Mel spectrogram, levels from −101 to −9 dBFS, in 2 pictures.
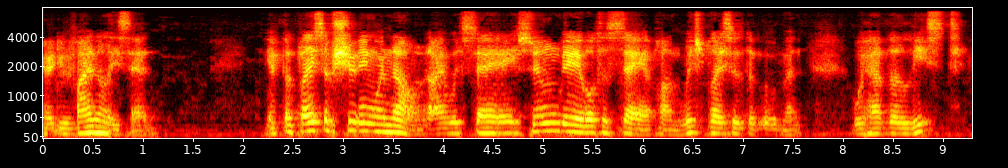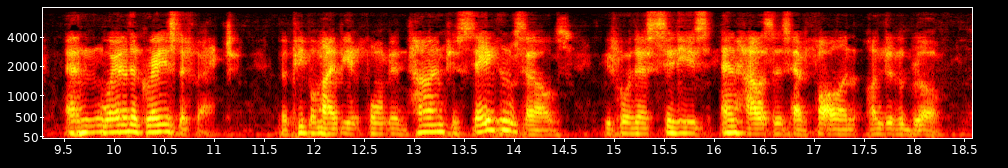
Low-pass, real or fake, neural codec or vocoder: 7.2 kHz; fake; codec, 16 kHz in and 24 kHz out, 1.1 kbps, FireRedTTS-2 codec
